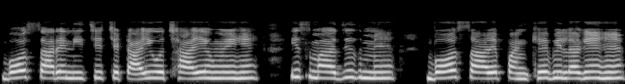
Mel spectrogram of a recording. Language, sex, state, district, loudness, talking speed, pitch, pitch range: Hindi, female, Bihar, Saran, -12 LUFS, 155 wpm, 290 Hz, 280-300 Hz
